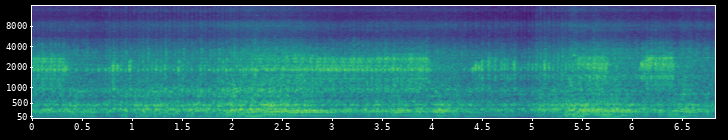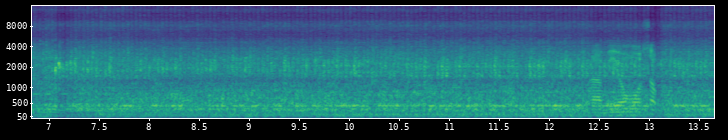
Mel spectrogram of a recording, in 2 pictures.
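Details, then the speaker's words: Mitsubishi L300 diesel that won't start on the key but starts by push: loud, sharp rattling knock about four per second over a rough idle, with smoke; injection pump timing too far advanced, with the four 12 mm nuts loosened so the pump can be retarded. "ang gagawin natin is kitan na lang natin yon para mawala yung fuel L ang gagawin niyan is iatras natin konti yung injection pump"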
